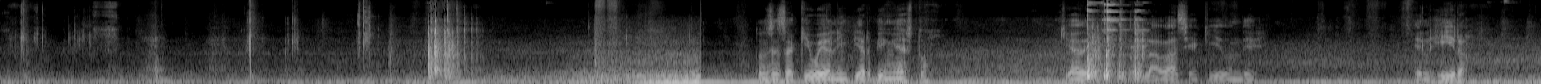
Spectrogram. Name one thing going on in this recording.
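Metal parts clink and scrape as they are handled.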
